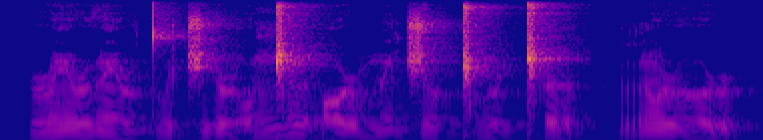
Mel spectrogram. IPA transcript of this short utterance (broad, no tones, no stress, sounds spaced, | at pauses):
ɹ ẽ ɹ ð ẽ ɹ tʷ ɤ t͡ʃ i ɹ o ŋ͡ǁ ə ʔ ɔ ɹ m ẽ t͡ʃ ɤ ɡ͡ǁ o ɹ ǁʰ ə | r õ ɹ ɤ ɹ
